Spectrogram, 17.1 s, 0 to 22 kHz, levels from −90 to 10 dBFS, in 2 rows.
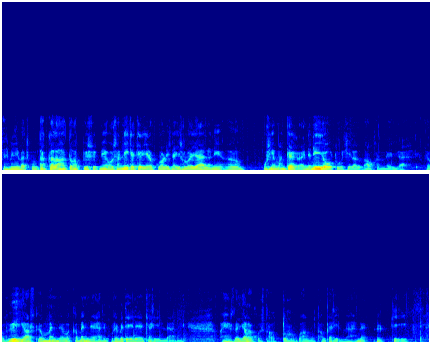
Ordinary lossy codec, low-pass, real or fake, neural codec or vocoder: none; 7.2 kHz; real; none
